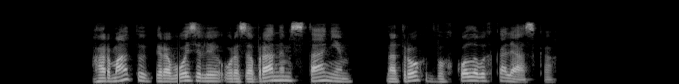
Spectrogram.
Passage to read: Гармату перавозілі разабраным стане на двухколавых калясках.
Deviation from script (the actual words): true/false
true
